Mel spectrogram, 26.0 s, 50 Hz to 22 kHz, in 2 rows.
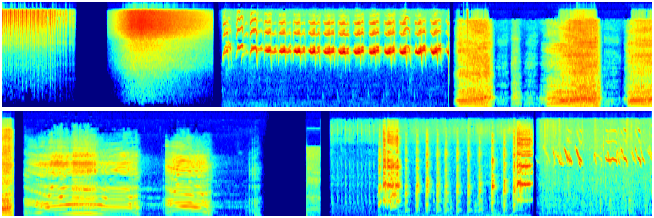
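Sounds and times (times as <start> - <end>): bird chirping rapidly: 4.4 - 9.0, 23.7 - 26.0
animal roaring: 9.1 - 9.9, 10.8 - 17.3.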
